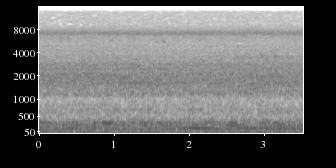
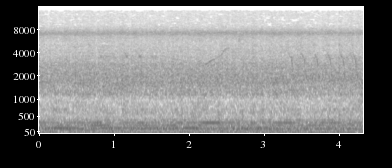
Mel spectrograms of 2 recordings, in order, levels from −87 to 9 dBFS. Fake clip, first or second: first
